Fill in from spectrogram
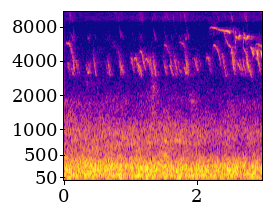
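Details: Nine chicks accompanying their mother hen outdoors in Bizkaia, Basque Country, exploring and playing; soft, high-pitched peeps drift steadily through a broad hiss of outdoor noise.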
